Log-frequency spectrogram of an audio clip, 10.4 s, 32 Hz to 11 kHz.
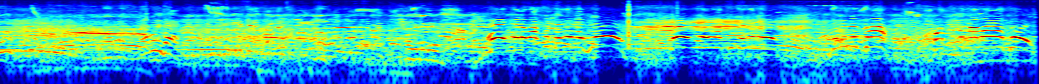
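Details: Cattle calling at Raniganj market, Dinajpur, 2 May 2024, where Friesian and cross-breed bull calves are traded; repeated short, higher arched moos in the second half over lower lows and a noisy, crowded market.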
